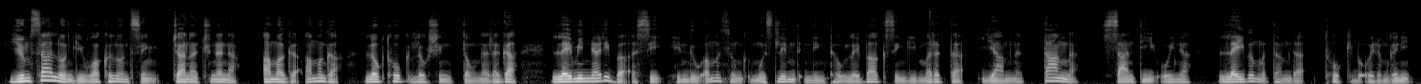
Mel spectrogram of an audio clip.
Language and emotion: Manipuri, neutral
